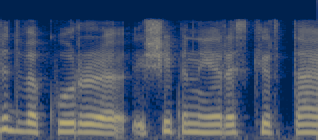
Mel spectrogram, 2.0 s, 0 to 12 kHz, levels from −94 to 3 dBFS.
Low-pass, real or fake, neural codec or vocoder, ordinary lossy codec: 7.2 kHz; real; none; MP3, 96 kbps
